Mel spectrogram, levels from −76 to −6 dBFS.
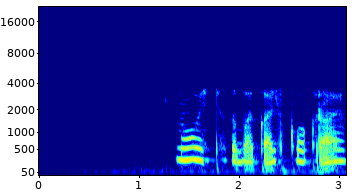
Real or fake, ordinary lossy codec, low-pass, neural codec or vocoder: real; none; 3.6 kHz; none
